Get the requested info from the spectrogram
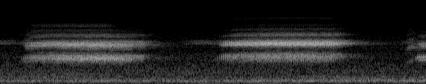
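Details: Backyard frogs in Northern Virginia on a summer night give two long, loud buzzy trills, each over a second, with a quieter overlapping caller between them and low background hiss.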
